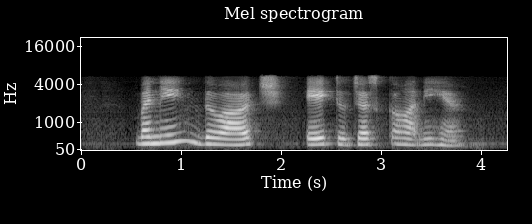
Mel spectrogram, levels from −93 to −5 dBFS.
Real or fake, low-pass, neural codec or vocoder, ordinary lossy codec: fake; 5.4 kHz; codec, 16 kHz, 0.2 kbps, FocalCodec; Opus, 64 kbps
